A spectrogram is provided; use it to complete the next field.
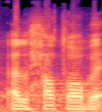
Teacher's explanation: لام مظهرة قمرية، حكمها الإظهار وجوبا لوقوع الحاء بعد اللام القمرية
